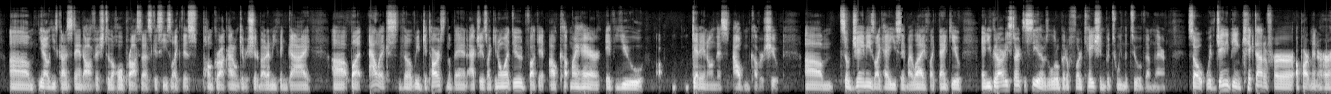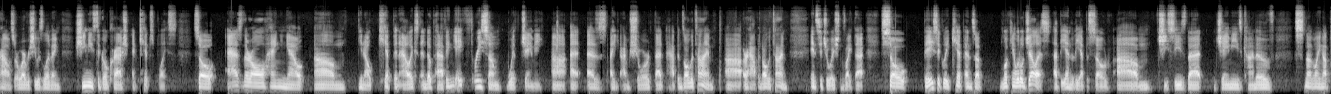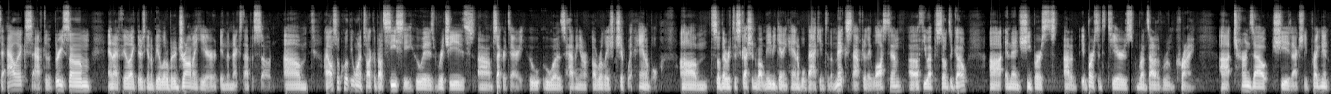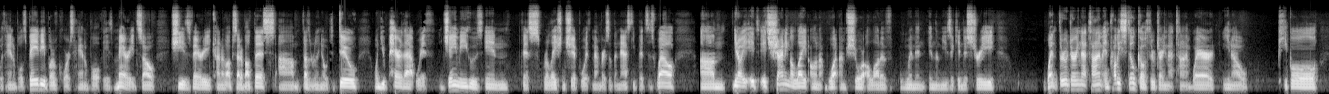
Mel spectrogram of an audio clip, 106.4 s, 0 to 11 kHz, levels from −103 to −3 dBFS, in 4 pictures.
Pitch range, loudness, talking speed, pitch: 75-95 Hz, -17 LUFS, 195 wpm, 80 Hz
